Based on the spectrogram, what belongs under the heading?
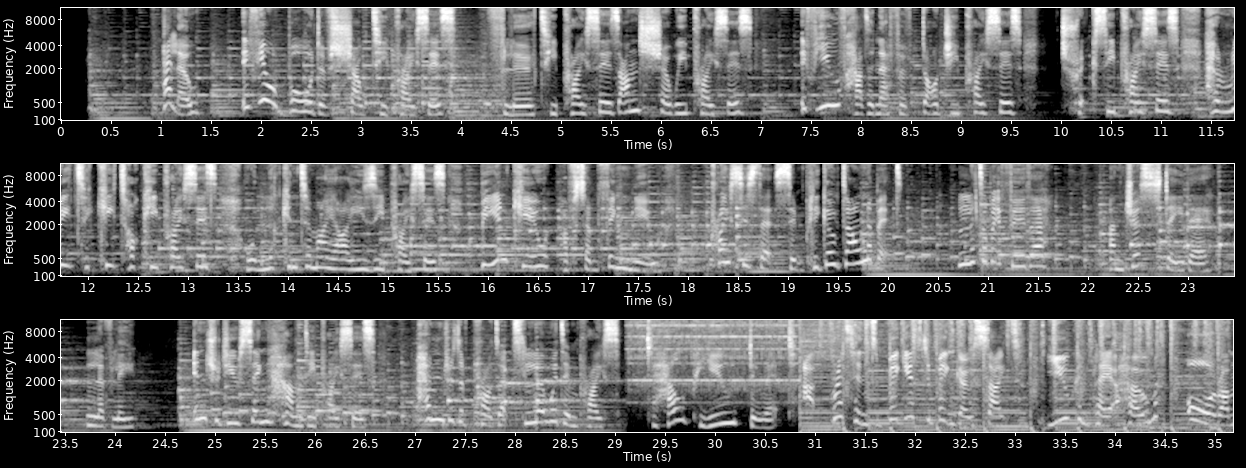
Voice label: female English Welsh English Welsh and RP accents commercial compilation; devine voices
